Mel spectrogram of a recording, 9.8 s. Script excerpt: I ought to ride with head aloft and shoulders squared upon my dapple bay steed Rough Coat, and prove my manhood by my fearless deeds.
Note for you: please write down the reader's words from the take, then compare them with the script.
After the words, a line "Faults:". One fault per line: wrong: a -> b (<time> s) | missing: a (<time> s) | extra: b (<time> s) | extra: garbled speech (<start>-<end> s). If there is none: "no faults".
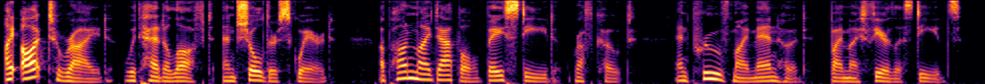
I ought to ride with head aloft and shoulders squared upon my dapple bay steed Rough Coat, and prove my manhood by my fearless deeds.
Faults:
no faults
